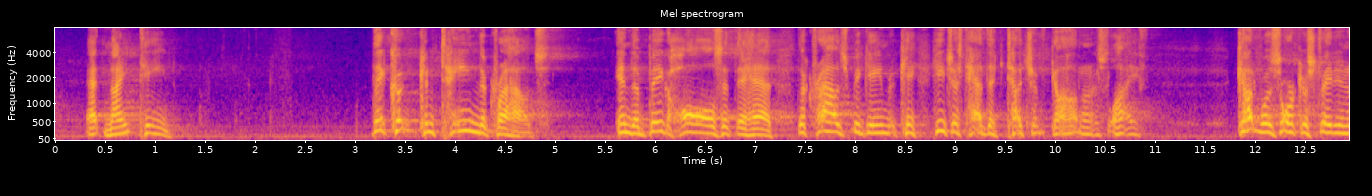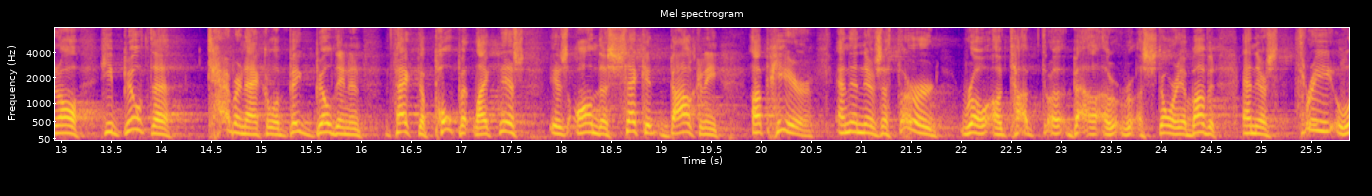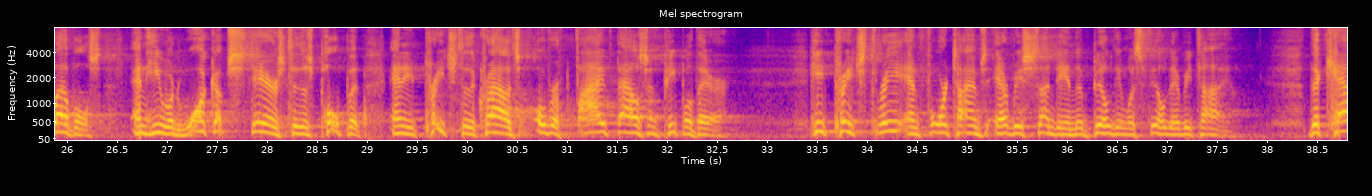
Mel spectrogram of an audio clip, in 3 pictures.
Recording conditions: large echoing room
